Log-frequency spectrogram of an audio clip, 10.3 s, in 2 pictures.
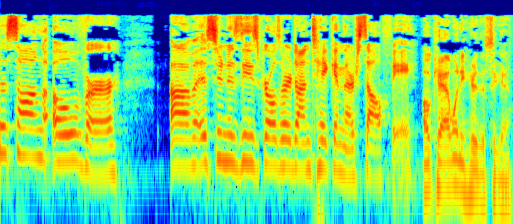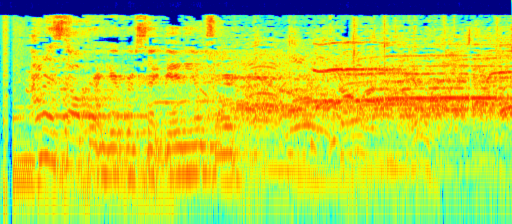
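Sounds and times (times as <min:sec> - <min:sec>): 
speech: 0:00.0 - 0:08.2
concert crowd cheering: 0:06.6 - 0:10.2.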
